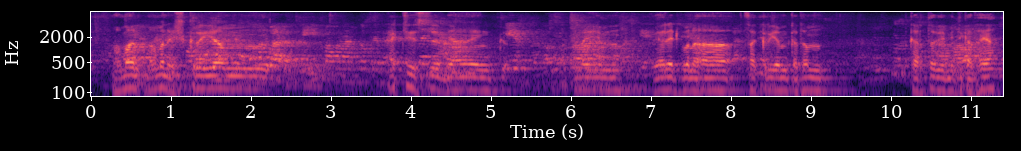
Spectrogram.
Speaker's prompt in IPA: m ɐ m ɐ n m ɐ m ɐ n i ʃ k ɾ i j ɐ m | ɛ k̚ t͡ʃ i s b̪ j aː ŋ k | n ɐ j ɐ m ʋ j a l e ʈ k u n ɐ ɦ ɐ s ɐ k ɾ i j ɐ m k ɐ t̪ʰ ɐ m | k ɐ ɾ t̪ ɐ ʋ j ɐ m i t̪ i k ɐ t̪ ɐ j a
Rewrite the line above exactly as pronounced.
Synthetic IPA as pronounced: m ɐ m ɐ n m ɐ m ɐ n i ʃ k ɾ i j ɐ m | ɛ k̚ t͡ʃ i s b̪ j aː ŋ k | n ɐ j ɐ m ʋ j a l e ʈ p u n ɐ ɦ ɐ s ɐ k ɾ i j ɐ m k ɐ t̪ʰ ɐ m | k ɐ ɾ t̪ ɐ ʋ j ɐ m i t̪ i k ɐ t̪ʰ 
